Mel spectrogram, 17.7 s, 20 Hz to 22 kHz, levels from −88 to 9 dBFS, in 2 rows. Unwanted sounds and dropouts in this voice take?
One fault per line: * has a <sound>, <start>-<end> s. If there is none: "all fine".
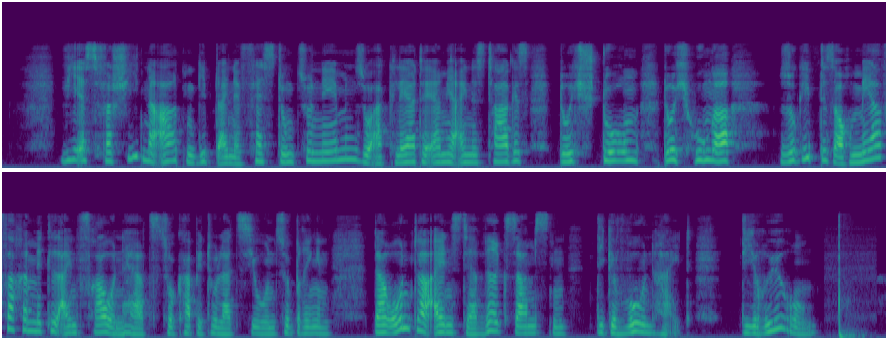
* has a thud, 17.2-17.5 s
